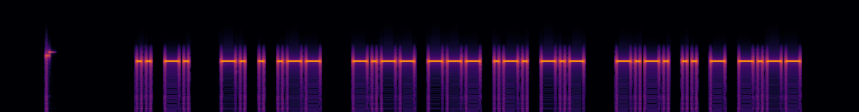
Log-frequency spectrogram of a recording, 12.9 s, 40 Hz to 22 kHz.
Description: Morse code, heard as a keyed tone, about 17 wpm, 700 Hz. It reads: IN NEW YORK CITY
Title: Sets of 4 Words 17wpm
